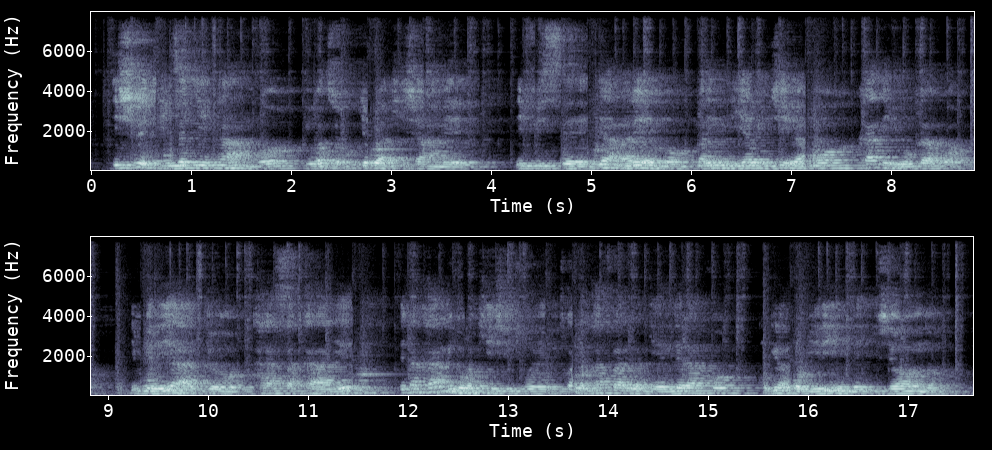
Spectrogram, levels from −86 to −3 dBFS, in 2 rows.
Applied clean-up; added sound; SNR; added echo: neural separator model SepFormer DNS4.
